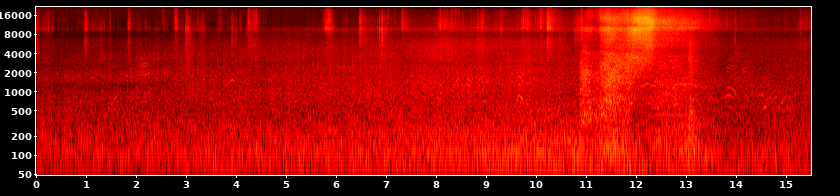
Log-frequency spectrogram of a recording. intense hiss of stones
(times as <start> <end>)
10.8 14.7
